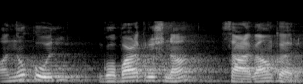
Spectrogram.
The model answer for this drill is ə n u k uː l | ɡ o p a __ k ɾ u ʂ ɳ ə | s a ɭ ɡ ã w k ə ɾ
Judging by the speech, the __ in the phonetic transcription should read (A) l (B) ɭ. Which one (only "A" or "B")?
B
